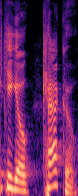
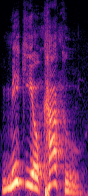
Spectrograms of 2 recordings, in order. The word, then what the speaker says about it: Michio Kaku: next yes yes yes I don't want to pronounce Michio Kaku said these parallel universes are not wholly Keigo Kaku Michio Kaku thank you it's a set does he play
